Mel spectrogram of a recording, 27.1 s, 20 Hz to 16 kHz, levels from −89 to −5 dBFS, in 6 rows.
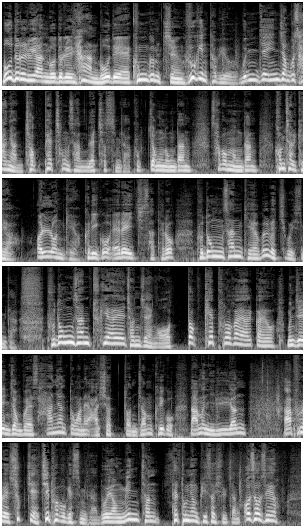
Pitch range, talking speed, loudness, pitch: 130-185 Hz, 310 characters per minute, -17 LUFS, 155 Hz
